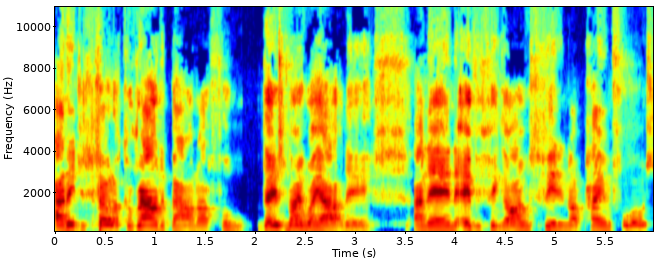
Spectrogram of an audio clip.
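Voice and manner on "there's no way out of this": ordinary talk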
